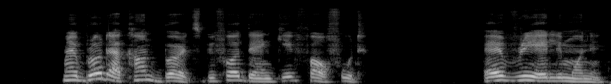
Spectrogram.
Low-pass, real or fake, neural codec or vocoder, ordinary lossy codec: 14.4 kHz; real; none; AAC, 64 kbps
